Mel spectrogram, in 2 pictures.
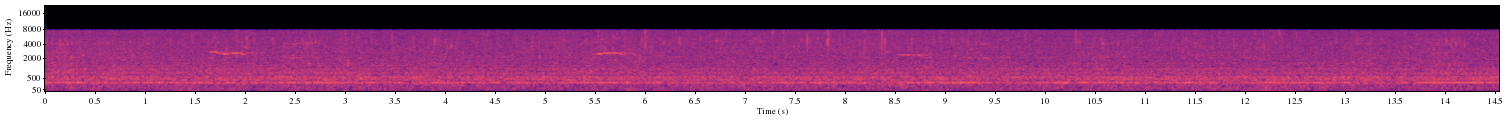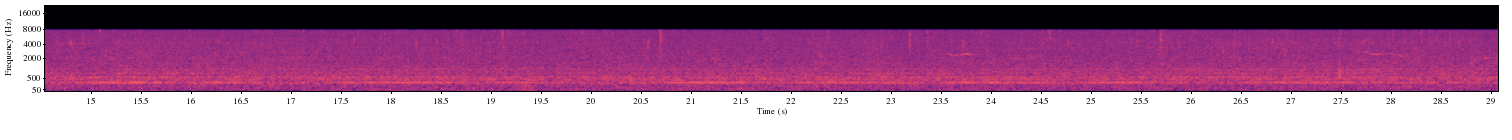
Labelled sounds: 1.6	2.0	killer whale, offshore, 2.3 to 2.9 kHz
5.5	5.8	killer whale, offshore, 2.3 to 2.7 kHz
8.5	8.9	killer whale, offshore, 2.2 to 2.5 kHz
23.5	23.9	killer whale, offshore, 2.3 to 2.6 kHz
27.8	28.0	killer whale, offshore, 2.4 to 2.6 kHz

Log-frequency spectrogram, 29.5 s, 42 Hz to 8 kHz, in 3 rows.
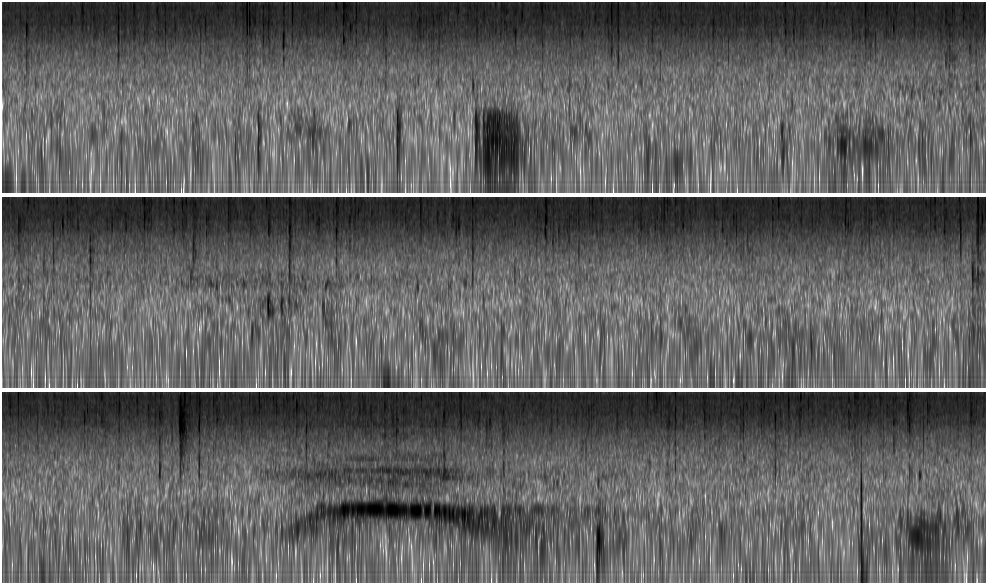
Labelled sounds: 23.1	23.5	humpback whale, 1.2 to 1.3 kHz

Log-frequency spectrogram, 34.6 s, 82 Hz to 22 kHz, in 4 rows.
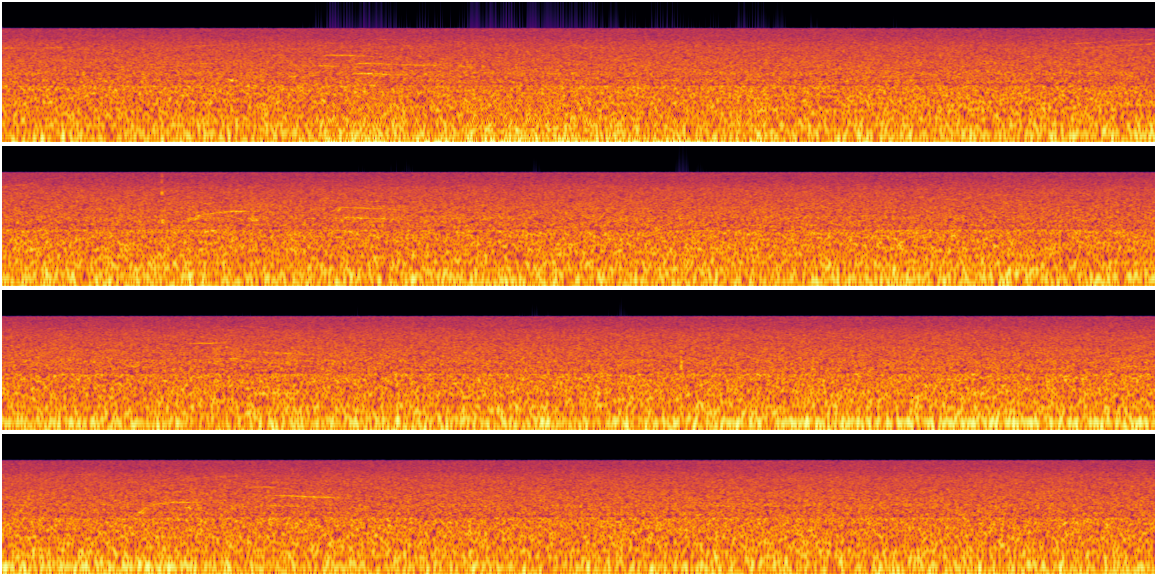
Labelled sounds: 2.4	3.3	killer whale, Bigg's (transient), 1.1 to 2.8 kHz
8.4	8.8	killer whale, Bigg's (transient), 3.9 to 4.7 kHz
10.1	10.5	killer whale, Bigg's (transient), 1.2 to 1.7 kHz
11.3	11.5	killer whale, Bigg's (transient), 1.8 to 1.9 kHz
27.1	28.5	killer whale, Bigg's (transient), 1.3 to 2.7 kHz

